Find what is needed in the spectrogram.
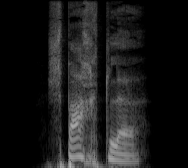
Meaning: inflection of spachteln: 1. first-person singular present 2. first/third-person singular subjunctive I 3. singular imperative
- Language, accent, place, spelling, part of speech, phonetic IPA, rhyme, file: German, Germany, Berlin, spachtle, verb, [ˈʃpaxtlə], -axtlə, De-spachtle.ogg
